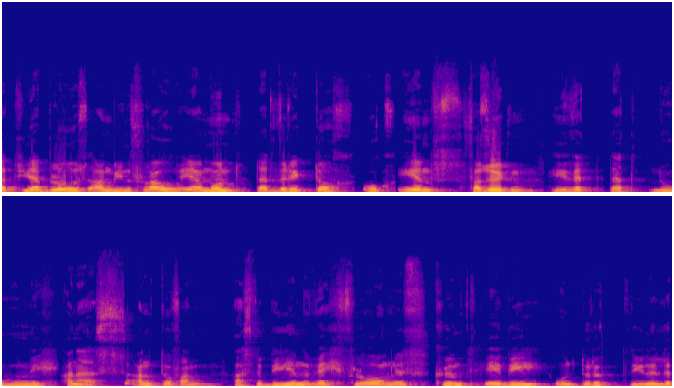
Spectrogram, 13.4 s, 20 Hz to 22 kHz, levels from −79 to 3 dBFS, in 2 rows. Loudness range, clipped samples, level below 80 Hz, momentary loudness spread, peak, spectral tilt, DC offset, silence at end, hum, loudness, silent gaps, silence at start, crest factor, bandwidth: 6 LU; under 0.1%; -50 dBFS; 12 LU; -4 dBFS; -7.5 dB/octave; under 0.1%; 0 s; none; -20 LUFS; none; 0 s; 14 dB; 14 kHz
